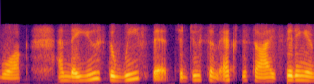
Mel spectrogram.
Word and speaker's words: Wii: One of the things that we've learned is that there was a research study using something called the WeFit. I don't know if any of you are familiar with it, but the We is spelled W-I-I.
